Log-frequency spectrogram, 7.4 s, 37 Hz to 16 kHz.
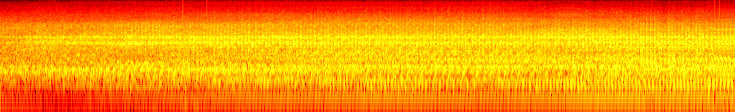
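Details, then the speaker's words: Ford Mondeo 2.0 TDCi diesel restarted after replacing five dead hydraulic lifters (four exhaust, one intake): a steady, even idle with no ticking from the top end. The noise is gone. "lui aucun bruit donc c'était bien des poussoirs hydraulique qui était mort cinq côtés quatre côté échappement et un côté admission"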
